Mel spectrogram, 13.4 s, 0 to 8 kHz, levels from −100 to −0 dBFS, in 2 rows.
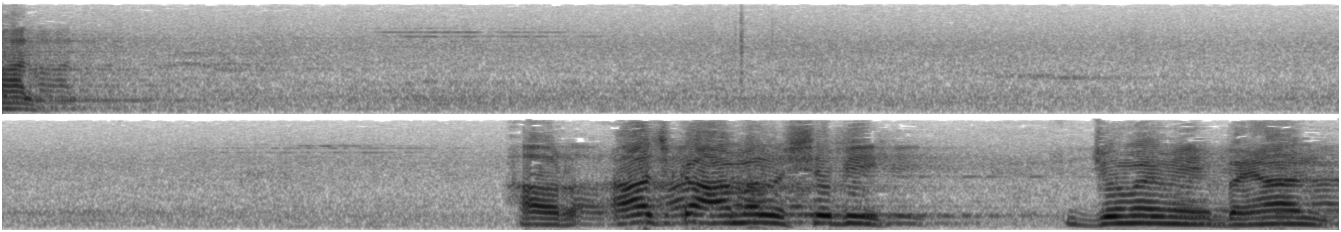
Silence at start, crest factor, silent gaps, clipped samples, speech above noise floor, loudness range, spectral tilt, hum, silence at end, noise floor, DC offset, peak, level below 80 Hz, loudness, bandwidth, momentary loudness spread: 0 s; 16 dB; none; under 0.1%; 32 dB; 12 LU; -5 dB/octave; none; 0 s; -45 dBFS; under 0.1%; 0 dBFS; -60 dBFS; -12 LUFS; 7.6 kHz; 25 LU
